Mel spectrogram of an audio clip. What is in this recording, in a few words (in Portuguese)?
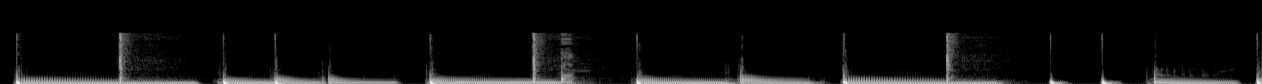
Natal Para Amigo Masculino, Telemensagens; Natal e Ano novo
